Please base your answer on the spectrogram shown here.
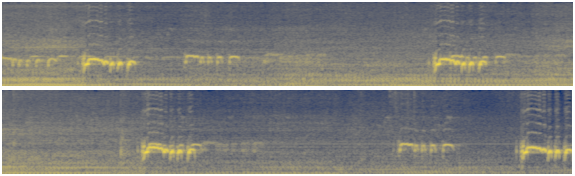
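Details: Zebra dove of local wild stock, crossing-style song used to prompt lazy birds to sing: around seven stuttering coo phrases, some loud and some faint, spaced a few seconds apart over steady low background noise.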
